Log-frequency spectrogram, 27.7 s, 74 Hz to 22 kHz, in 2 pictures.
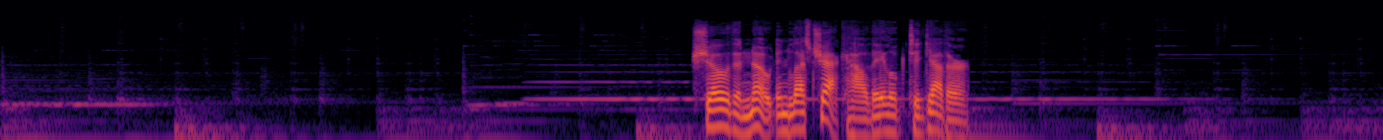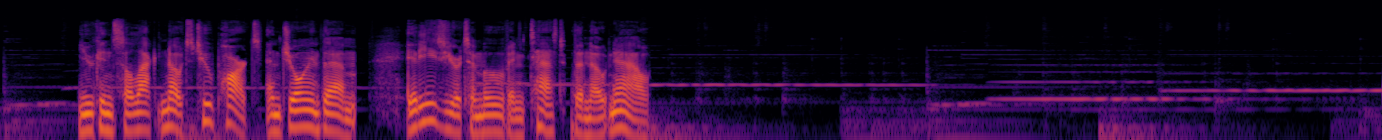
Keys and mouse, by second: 0.7 g, 6.4 click, 6.6 click, 7.6 middle click, 9.1 click, 9.4 click, 11.1 click, 11.3 click, 11.7 click, 12.0 shift+click, 12.5-14.7 right drag, 15.2 j, 15.8-17.3 right drag, 18.5 click, 18.6-21.9 drag, 23.3 g, 24.2 g, 25.5 g, 27.2 middle drag.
